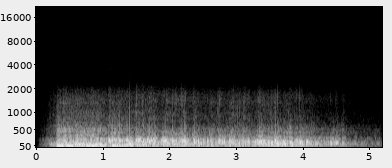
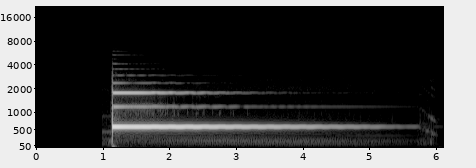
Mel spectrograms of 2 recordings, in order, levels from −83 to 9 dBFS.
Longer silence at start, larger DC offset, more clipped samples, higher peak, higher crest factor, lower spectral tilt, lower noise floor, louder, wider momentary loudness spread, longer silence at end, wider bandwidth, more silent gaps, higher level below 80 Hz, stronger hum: second, 0.2 s vs 1.15 s; neither; neither; about the same, 0 dBFS vs -2 dBFS; about the same, 8 dB vs 12 dB; first, -17 dB/octave vs -6 dB/octave; second, -36 dBFS vs -89 dBFS; about the same, -11 LUFS vs -13 LUFS; second, 9 LU vs 21 LU; second, 0.5 s vs 1.25 s; second, 1.7 kHz vs 3.1 kHz; neither; first, -14 dBFS vs -62 dBFS; neither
